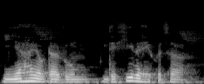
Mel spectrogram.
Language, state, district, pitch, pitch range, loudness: Nepali, West Bengal, Darjeeling, 120 Hz, 115-130 Hz, -17 LUFS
